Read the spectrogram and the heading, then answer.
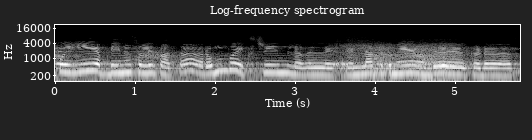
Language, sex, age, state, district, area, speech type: Tamil, female, 30-45, Tamil Nadu, Krishnagiri, rural, spontaneous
